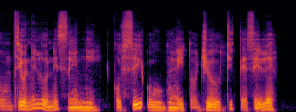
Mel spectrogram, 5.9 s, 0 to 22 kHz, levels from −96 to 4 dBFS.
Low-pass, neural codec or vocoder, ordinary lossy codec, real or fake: 14.4 kHz; codec, 44.1 kHz, 3.4 kbps, Pupu-Codec; none; fake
